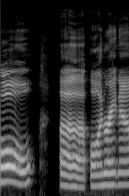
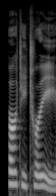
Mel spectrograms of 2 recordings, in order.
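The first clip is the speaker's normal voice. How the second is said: playful fake Irish accent; 3 semitones lower than usual. Speaker showing their Irish on a short phrase, put-on Irish accent. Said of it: "That's my Irish".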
